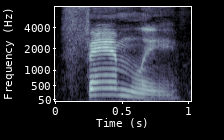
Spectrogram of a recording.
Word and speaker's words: family: Okay, let's go to the word family. All right. So with this word here, we're going to skip over that I. Okay. Okay. All right. We say Family.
